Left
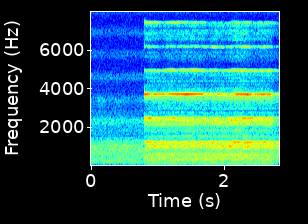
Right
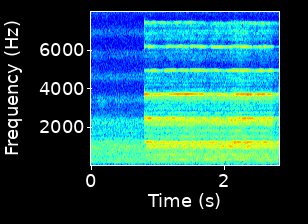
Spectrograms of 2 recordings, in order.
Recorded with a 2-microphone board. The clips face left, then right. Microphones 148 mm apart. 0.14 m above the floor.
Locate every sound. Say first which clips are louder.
0.8 s a violin: left 2 dB; 35° left (ahead or behind), 1.3 m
